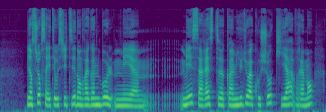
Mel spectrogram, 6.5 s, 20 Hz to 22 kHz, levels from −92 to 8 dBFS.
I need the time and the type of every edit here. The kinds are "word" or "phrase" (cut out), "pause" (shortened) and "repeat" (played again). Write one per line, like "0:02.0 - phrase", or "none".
none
